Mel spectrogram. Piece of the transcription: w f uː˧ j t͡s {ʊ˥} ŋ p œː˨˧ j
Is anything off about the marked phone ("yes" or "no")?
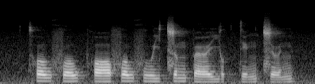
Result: no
